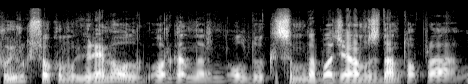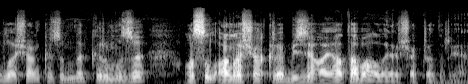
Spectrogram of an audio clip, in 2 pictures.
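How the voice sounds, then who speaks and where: A man at a moderate pace, with lively intonation and big swings in loudness. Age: 60s. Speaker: art consultant and character analyst; guest. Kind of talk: TV interview. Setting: TV studio. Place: studio. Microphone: lapel.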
